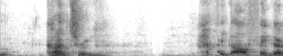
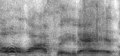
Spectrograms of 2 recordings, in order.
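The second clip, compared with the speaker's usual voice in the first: higher, louder self-reproach; retold exasperation; 6 semitones higher, 6 dB louder than usual. After they made her talk, exasperated with herself. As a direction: kick yourself out loud, pitch raised. Retold regret, repeated more strongly.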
